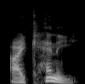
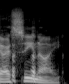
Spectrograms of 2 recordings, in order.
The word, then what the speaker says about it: Iceni: I noticed that you pronounced it Iceni in the last episode. And I looked it up, and you're quite right. I am. Thanks, Dominic. But everybody in England will call it the Iceni.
